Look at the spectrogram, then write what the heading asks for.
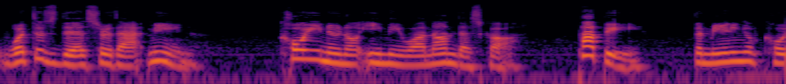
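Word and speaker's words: み: off in the comments and this character is me it looks a lot like new remember new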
